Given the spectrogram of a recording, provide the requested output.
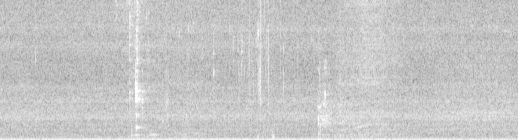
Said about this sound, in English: Let me take one more sip.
